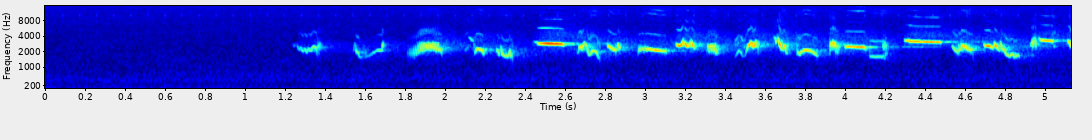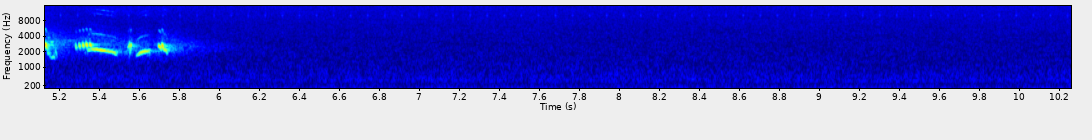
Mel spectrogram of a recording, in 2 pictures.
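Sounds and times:
Sage thrasher song: 0:01.2 - 0:06.0.

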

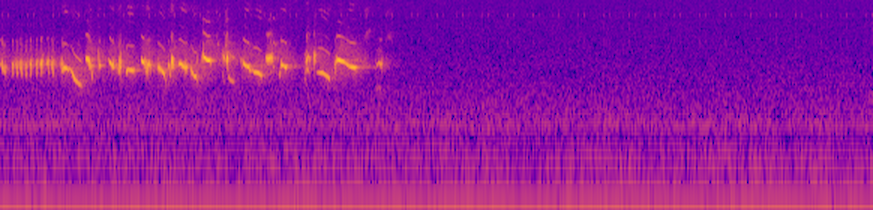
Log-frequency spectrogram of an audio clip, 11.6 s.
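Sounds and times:
sage thrasher singing: 0:00.0 - 0:05.3.

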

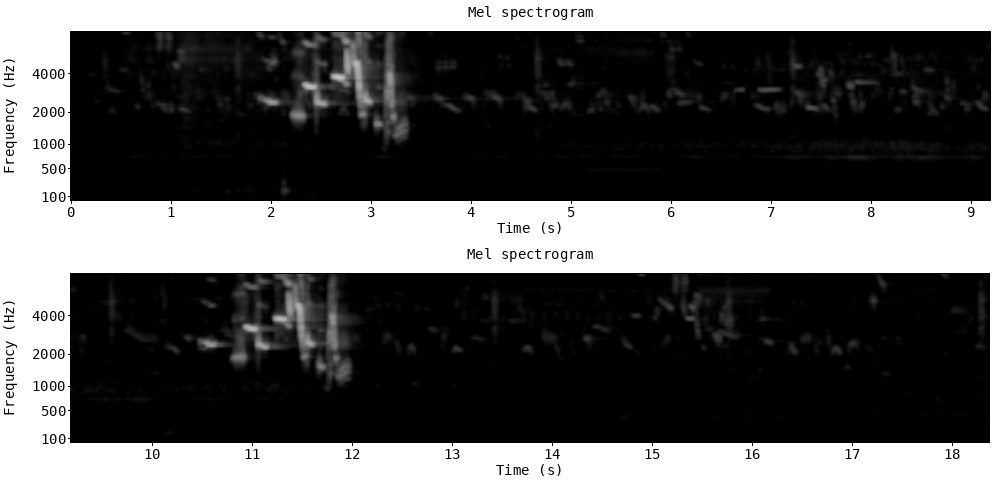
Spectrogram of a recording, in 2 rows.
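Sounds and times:
western meadowlark singing: 0:01.9 - 0:03.3, 0:10.4 - 0:12.0.

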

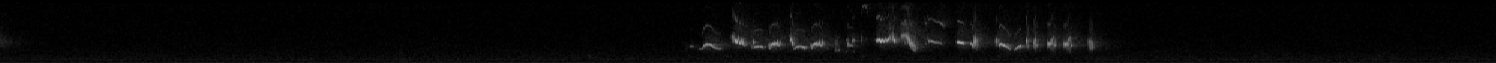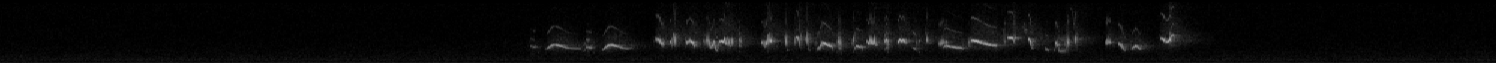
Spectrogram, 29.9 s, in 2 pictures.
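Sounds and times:
Sage Thrasher singing through the night: 0:06.9 - 0:11.0, 0:20.3 - 0:26.9.

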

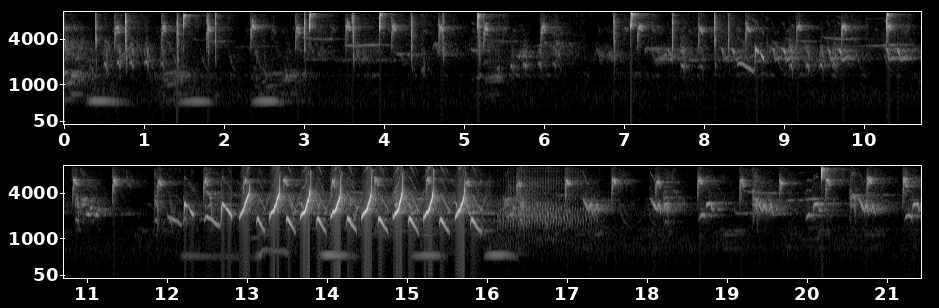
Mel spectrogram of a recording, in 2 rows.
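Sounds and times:
other birds soft low whistles and thin high chips: 0:00.0 - 0:21.4
northern cardinal singing upslurred whistles: 0:12.7 - 0:16.2.

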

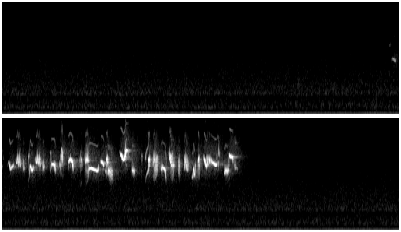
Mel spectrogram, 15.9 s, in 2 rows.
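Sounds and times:
sage thrasher warbling song: 0:07.8 - 0:12.7.

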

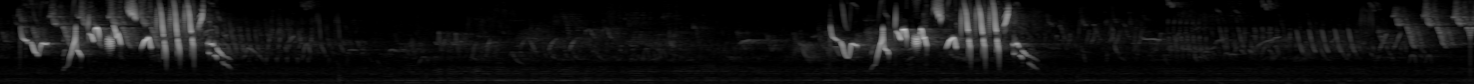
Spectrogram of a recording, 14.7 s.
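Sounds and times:
fox sparrow whistled song: 0:00.1 - 0:03.3, 0:08.4 - 0:10.5.

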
